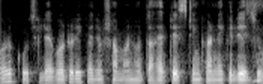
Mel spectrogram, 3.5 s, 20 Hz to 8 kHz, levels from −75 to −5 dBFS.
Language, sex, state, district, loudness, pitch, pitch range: Hindi, male, Odisha, Khordha, -20 LUFS, 100 Hz, 95-110 Hz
